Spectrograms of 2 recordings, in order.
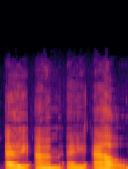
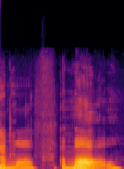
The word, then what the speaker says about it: Amal: Which a lot of people would read Amal. Right. And I have spent my whole life trying to explain that A sounds like E and it's pronounced Amal.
